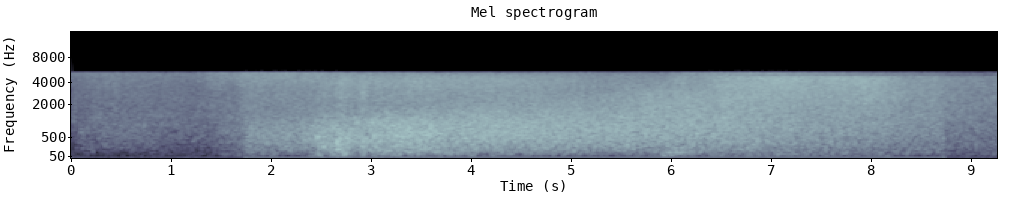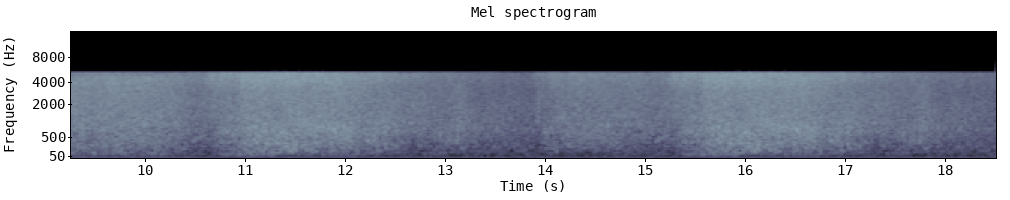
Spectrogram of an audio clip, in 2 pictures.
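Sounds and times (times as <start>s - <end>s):
sea waves: 0.0s - 18.4s.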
